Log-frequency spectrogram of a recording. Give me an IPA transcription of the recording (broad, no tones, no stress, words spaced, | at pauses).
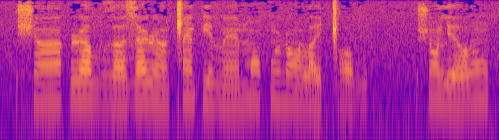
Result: ʃɐ̃ | ɭɐv ɣɐ zɐɭɐ̃ǁɛ̃ pʲɛvɛ̃mɔ̃fũ ɳɔ̃lˠeɡ͡ǁɔv | ʃɔ̃lʲɜʊ̯lˠũ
